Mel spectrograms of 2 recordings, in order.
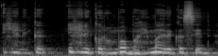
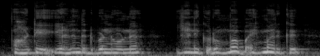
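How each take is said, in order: First: A touch of frightened weeping, stammering; mildly tearful, clinging fear; scared crying. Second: Mild tearful fear, falling at the end; a touch of weeping dread; scared crying. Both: Acted. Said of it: "அழுதாள்". (பயந்த லேசான அழுகை)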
